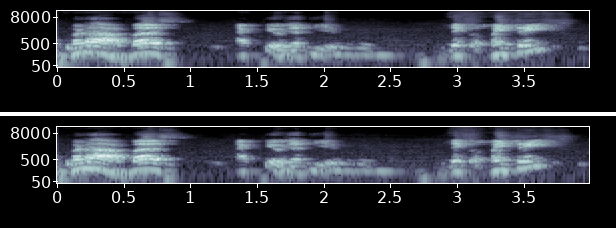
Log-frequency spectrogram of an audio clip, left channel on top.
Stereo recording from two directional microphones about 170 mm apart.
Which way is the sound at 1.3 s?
15° right (ahead or behind).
